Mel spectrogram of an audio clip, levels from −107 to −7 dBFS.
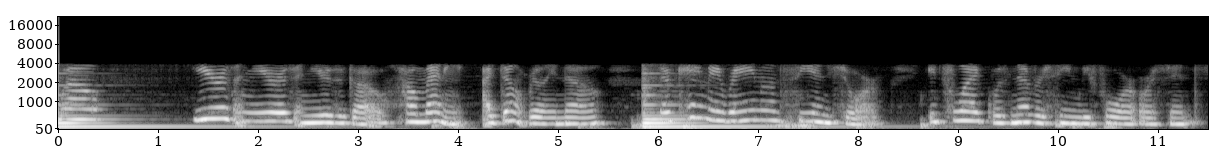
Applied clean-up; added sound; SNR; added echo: none; Piano; 4 dB; reverberation time 0.3 s.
